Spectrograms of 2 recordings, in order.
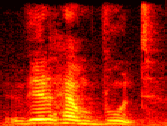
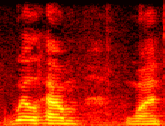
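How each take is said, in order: First: The name is said with German sounds. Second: The name is said with English sounds. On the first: The speaker calls it right. "to the best of my ability" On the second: The speaker calls it wrong. "you don't say"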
